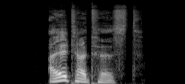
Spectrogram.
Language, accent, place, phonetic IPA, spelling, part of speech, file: German, Germany, Berlin, [ˈaltɐtəst], altertest, verb, De-altertest.ogg
- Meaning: inflection of altern: 1. second-person singular preterite 2. second-person singular subjunctive II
